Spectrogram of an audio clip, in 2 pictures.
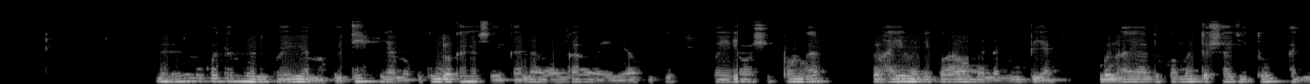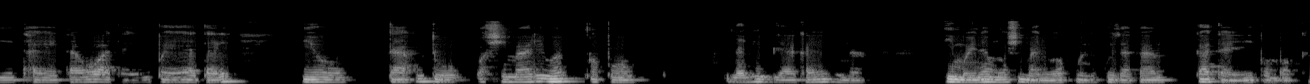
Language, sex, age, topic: Oshiwambo, male, 25-35, agriculture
